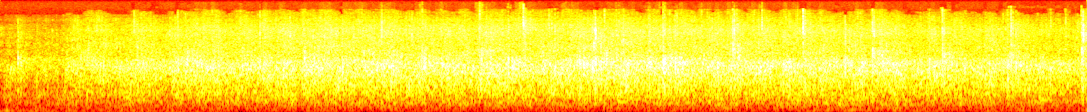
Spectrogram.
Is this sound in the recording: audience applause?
yes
